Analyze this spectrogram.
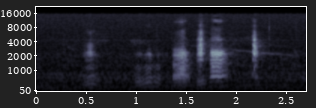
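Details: Tame Javan myna said to be able to talk, giving a short run of harsh, nasal, speech-like syllables, a few quick broken notes followed by two louder squawky bursts and a final sharp note, with a person laughing just after.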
